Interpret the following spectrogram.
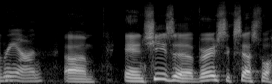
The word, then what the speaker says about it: Brianne: with a woman named Audrey, and is she pronounce it Brian? Brian.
